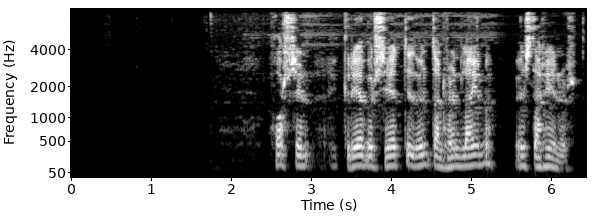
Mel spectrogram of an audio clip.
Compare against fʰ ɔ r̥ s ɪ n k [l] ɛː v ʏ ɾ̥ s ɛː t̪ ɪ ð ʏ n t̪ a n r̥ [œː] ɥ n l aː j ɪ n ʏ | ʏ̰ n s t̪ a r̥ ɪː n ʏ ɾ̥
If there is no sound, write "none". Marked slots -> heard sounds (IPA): ɾ, œ

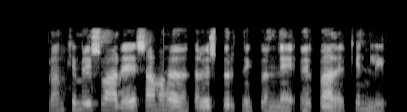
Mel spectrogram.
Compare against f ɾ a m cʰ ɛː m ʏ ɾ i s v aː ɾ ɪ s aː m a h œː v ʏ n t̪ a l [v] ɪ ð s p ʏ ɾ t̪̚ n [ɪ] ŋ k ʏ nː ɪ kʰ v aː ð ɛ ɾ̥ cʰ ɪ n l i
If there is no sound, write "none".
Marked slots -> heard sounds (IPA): v, i

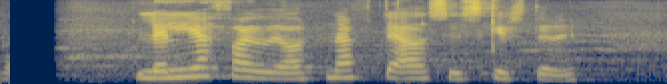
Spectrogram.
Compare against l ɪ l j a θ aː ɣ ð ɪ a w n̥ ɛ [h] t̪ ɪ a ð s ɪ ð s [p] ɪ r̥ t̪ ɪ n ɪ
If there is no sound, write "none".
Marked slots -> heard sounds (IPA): f, c

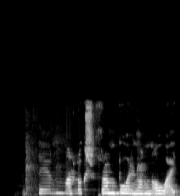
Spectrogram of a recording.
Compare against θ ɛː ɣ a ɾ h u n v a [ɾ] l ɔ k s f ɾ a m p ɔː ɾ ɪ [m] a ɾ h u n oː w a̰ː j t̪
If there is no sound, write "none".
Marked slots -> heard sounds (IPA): ɾ, n

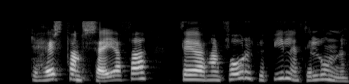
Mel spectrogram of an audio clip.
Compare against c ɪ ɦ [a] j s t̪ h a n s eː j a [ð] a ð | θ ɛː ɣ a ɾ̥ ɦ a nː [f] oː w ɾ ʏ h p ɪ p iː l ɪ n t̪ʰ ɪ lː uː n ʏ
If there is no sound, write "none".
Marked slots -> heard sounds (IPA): e, θ, f

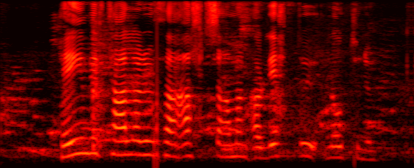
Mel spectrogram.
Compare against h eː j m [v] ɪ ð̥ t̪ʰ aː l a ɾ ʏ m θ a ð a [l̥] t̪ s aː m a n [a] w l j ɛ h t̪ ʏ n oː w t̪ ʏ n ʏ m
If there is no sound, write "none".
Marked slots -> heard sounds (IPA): v, l̥, a

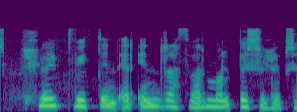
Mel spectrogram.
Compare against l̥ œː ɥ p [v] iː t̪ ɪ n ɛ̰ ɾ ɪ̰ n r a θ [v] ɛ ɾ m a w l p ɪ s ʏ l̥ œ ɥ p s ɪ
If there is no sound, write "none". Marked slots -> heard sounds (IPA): v, v

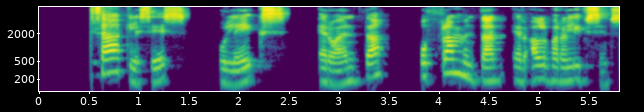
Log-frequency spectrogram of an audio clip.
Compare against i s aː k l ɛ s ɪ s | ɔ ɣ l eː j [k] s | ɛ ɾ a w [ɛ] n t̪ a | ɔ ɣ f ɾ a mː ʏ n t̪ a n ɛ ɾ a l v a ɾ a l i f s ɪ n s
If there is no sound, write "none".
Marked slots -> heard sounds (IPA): k, ɛ

